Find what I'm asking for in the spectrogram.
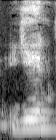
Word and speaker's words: yin: So I always remember that yin rhymes with dim.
